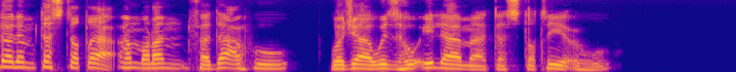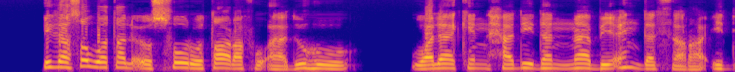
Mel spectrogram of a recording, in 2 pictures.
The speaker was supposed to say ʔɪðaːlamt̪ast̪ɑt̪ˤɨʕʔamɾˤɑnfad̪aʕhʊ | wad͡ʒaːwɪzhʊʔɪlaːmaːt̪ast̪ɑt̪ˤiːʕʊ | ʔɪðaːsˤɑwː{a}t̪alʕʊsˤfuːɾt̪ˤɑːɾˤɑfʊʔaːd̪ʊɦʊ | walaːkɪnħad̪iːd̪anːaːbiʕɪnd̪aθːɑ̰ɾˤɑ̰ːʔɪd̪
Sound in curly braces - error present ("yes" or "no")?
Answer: yes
